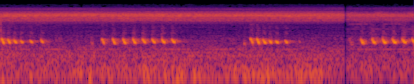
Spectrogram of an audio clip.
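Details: Courting pair of Taiwan barbets, Taishan ecology park, Taipei County, Taiwan, building a nest hole; dense, hollow repeated "kok" notes in fast bursts of five to eight, four bursts in quick succession, steady insect drone behind.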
